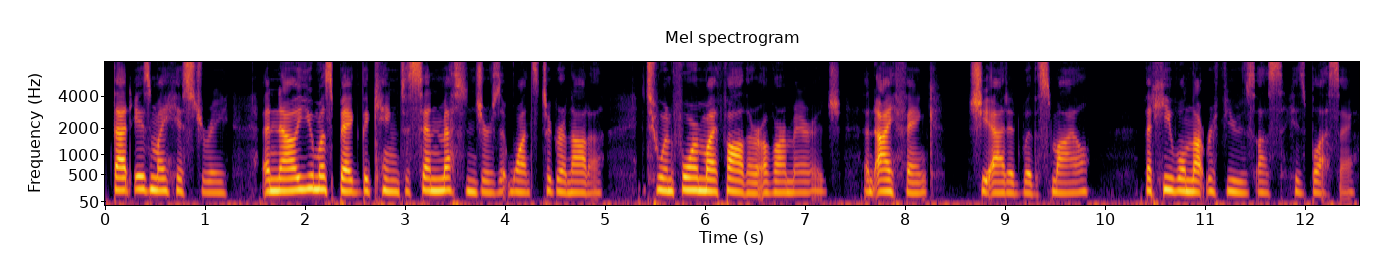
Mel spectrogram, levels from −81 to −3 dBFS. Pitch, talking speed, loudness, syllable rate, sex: 195 Hz, 195 wpm, -19 LUFS, 5.3 syllables/s, female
